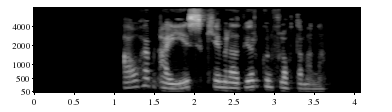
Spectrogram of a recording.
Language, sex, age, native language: Icelandic, female, 50-59, Icelandic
